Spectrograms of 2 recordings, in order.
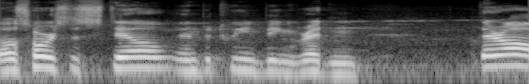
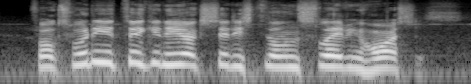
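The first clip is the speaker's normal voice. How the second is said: pitched-up put-on New York accent; 7 semitones higher, 4 dB louder than usual. Addressing people, hoping they think he's a local, talking like a New Yorker. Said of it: "I'm going to talk like a New Yorker".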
